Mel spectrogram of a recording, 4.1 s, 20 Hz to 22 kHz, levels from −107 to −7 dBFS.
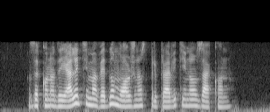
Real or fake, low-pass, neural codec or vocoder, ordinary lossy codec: fake; 5.4 kHz; codec, 16 kHz in and 24 kHz out, 2.2 kbps, FireRedTTS-2 codec; none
